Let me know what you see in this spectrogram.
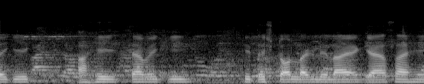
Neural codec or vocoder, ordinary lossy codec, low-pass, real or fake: none; none; none; real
